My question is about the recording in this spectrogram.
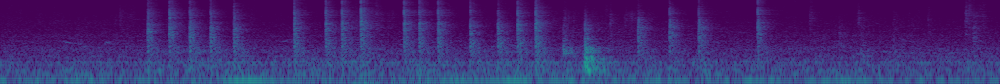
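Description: Chalk tapping and scratching on a chalkboard as a chemical structure is written: a run of short, sharp clicks from about two seconds in until near ten seconds, with a brief low sound a little past the middle.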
